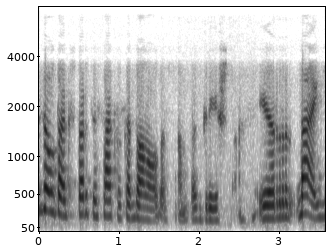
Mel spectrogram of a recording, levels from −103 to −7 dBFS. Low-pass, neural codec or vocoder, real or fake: 7.2 kHz; none; real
